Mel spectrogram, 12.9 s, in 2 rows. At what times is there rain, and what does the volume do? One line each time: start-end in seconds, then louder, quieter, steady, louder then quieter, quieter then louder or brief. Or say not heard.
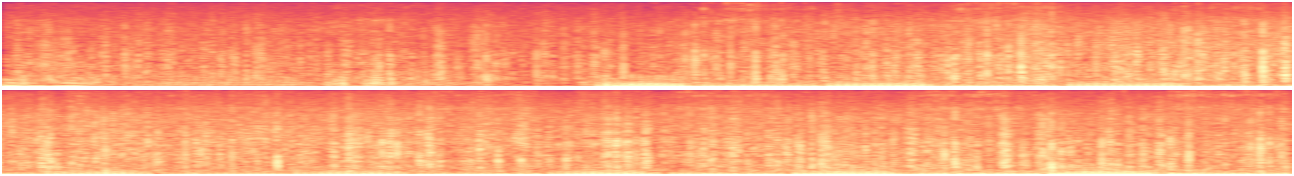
0.0-12.8 louder.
